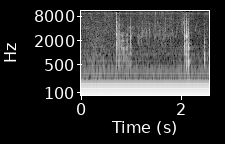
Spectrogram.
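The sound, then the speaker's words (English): Quiet splashy bursts of water, two short sloshes about a second apart like liquid being scooped and poured, with faint dribbles in between and no talking. Water is scooped out with a utensil to rinse items clean. “You can take this and scoop water out.”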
